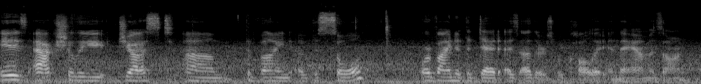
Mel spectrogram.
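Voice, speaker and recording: Noticeable background noise accompanies a woman speaking at a fairly low pitch and moderate pace, with ordinary pitch variation. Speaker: spiritual teacher, plant medicine facilitator. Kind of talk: online class talk.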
